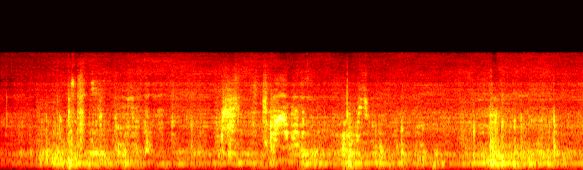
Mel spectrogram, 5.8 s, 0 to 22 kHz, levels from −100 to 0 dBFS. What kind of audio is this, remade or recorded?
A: remade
